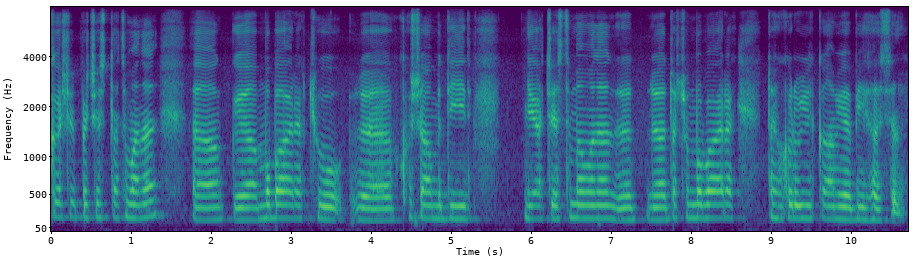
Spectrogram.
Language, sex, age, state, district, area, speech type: Kashmiri, male, 45-60, Jammu and Kashmir, Budgam, urban, spontaneous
